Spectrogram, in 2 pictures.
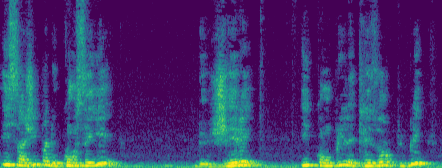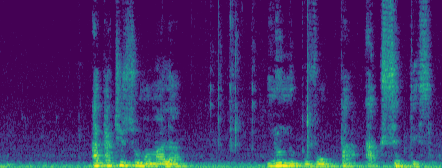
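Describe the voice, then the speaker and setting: A man speaks at a very slow pace, pitched high for a man, with long, frequent pauses. His tone is dark and mellow, and the room echo is audible. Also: ordinary pitch variation. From Gabon. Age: 70s. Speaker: politician. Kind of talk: political speech.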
